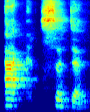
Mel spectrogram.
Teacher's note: both the k and the s sounds, one after the other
